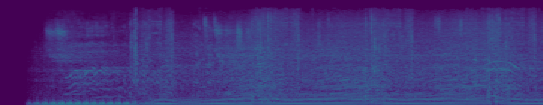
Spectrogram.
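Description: A motorcycle engine rumbles and revs as it rides along.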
